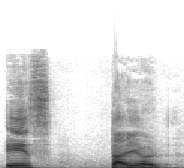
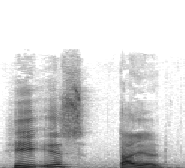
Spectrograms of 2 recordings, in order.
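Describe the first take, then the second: First: Said in the usual way. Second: Slow, every word spaced for the class; slow teacher's model sentence; slow dictation. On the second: Shown as a demonstration. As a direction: spell it out slowly for students to repeat. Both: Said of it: "तो आप कहेंगे he".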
